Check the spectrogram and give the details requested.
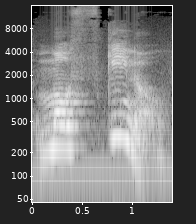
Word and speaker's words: Moschino: remember that okay so i used to say moschino that's also a no-no that's not how you say that it's moschino moschino that one's pretty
